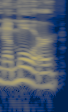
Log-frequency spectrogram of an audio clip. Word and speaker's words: Namor: He pronounces it a little bit differently himself, like he says Namor, just because they're changing a little bit about the backstory of him and his people.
